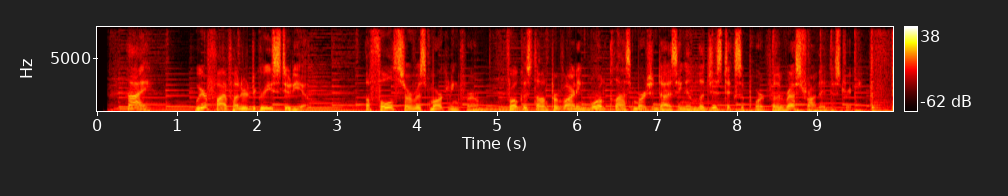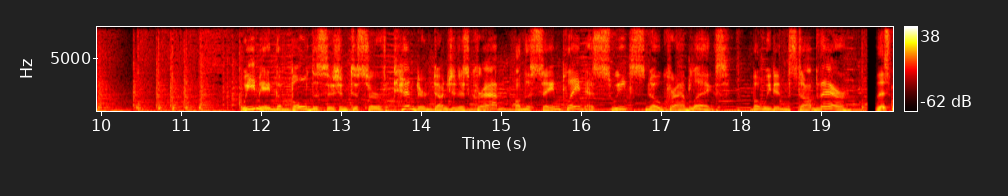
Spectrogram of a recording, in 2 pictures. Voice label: Commercial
